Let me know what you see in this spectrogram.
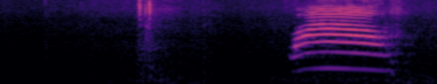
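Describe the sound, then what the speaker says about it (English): A cat gives one clear, fairly loud meow near the end, with a brief faint sound shortly before it, in an otherwise quiet room. "Just see, he's meowing."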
